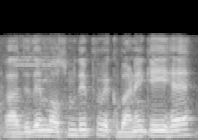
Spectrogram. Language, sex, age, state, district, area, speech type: Punjabi, male, 45-60, Punjab, Amritsar, rural, read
